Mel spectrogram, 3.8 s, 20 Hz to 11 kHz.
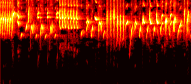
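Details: European goldfinch, Souk Ahras (Taghast), Algeria, 1995, 'nature' song like that of Djnane Bouecha and Ain Dalia dam: continuous loud twittering with buzzy trilled bursts and quick sliding chirps.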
